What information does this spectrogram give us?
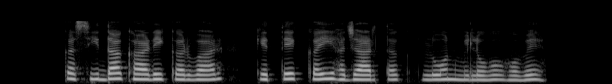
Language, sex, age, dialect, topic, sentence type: Magahi, female, 18-24, Northeastern/Surjapuri, banking, question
